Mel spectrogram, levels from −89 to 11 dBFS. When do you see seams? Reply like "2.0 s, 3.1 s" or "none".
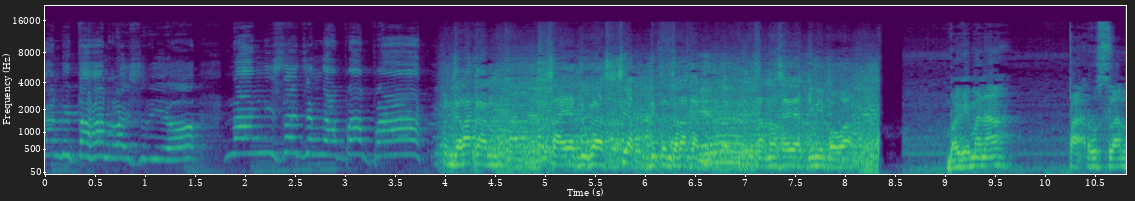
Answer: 4.0 s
